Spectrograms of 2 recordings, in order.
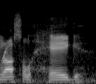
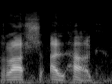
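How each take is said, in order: First: The name is pronounced the English way. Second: The name is pronounced the Swedish way. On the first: "that's its pronunciation in English" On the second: "in Swedish in particular, it's Ras Al Hag"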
